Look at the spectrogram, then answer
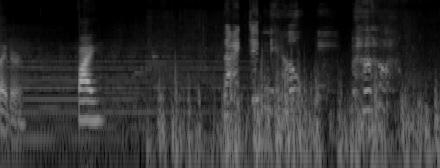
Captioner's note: laughing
